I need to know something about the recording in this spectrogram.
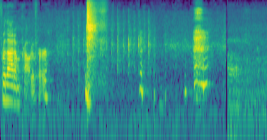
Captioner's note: laughing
